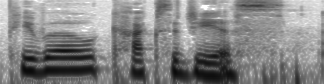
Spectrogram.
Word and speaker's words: pubococcygeus: So is it pronounced pubococcygeus? – Yes, pubococcygeus.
